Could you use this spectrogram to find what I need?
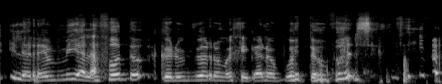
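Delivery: laughing through the punchline; words breaking up with laughter. Real, not acted. Telling a friend the punchline while cracking up.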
